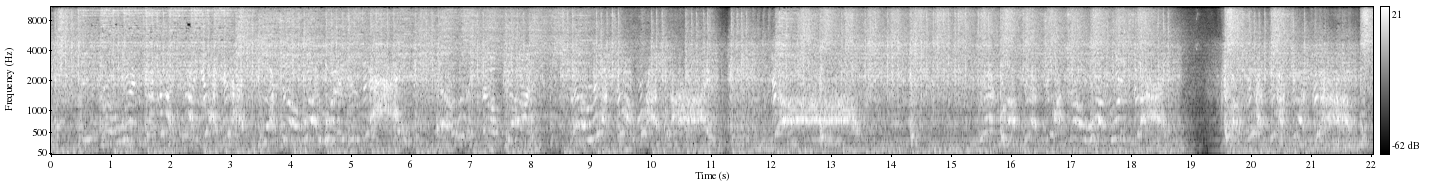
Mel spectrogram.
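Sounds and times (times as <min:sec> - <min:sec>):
distorted guitars: 0:00.0 - 0:22.0
drums: 0:00.0 - 0:22.0
yelled and sung vocals: 0:00.0 - 0:22.0.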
